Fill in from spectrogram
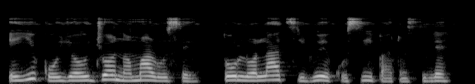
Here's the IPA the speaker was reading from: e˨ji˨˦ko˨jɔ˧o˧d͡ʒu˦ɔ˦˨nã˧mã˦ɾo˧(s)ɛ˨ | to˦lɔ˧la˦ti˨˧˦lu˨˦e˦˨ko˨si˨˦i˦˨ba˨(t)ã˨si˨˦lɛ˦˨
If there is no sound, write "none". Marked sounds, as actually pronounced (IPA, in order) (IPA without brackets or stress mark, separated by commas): s, d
